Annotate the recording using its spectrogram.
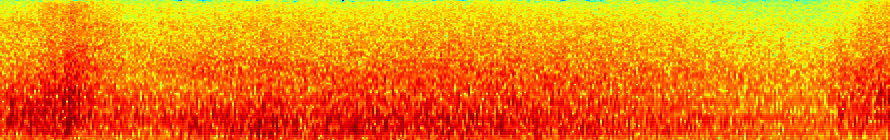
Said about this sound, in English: So I'm able to head outside as huge waves crash against the side of the ship and send white froth into the air.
